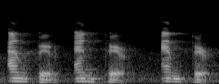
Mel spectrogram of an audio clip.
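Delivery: "an pair" with a cut at the n; broken choppy demo. Shown as a demonstration. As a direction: stop at the n in "an pair". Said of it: "la palabra se me rompe". ("an pair" con corte en la n)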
